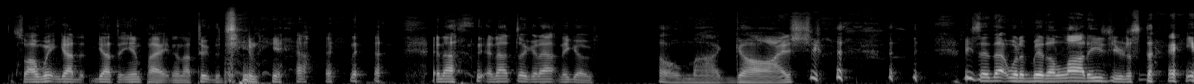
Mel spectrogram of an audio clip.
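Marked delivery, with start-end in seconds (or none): 6.6-8.2 put-on Yankee accent, much lower pitch and much slower. Retelling a man's reaction after the chimney was taken out: little Yankee accent. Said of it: "In his little Yankee accent".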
